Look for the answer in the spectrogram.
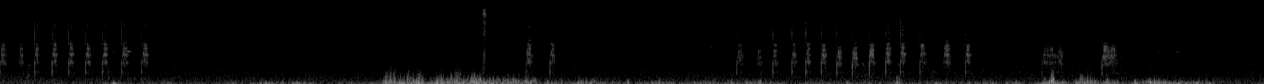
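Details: Quacking Mallard ducks, May 2014: two bursts of quick, evenly spaced nasal quacks, one at the start and one later, separated by low rumbling background noise.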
